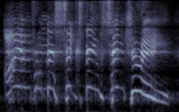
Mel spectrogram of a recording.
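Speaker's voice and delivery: high, slow theatrical announcement; mimicking the actress. Actress greeting the group, high hammed-up announcement. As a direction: ham up the costumed actress's grand line.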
